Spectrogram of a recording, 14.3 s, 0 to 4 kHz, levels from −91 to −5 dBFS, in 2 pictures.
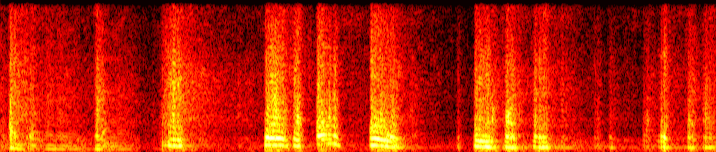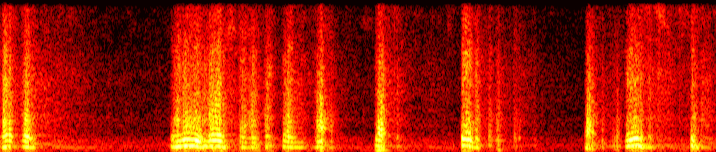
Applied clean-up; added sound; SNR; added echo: neural mask model RNNoise.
